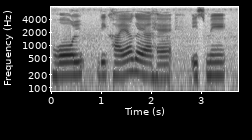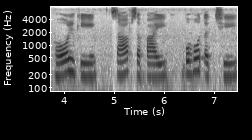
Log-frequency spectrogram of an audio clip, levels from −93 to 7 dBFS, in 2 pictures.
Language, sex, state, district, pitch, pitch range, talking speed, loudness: Hindi, female, Haryana, Jhajjar, 195 Hz, 185-200 Hz, 90 wpm, -15 LUFS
